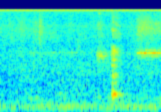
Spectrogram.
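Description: A pause in a man's speech over a low steady hum, broken once near the end by a short vocal sound.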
